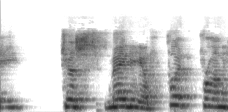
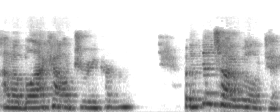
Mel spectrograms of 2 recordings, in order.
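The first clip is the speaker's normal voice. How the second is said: normal talking voice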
